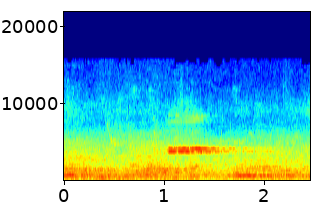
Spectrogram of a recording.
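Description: Spectators and players talking and calling out at an outdoor small-sided football match. A short, steady, high whistle sounds about a second in and lasts under a second.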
